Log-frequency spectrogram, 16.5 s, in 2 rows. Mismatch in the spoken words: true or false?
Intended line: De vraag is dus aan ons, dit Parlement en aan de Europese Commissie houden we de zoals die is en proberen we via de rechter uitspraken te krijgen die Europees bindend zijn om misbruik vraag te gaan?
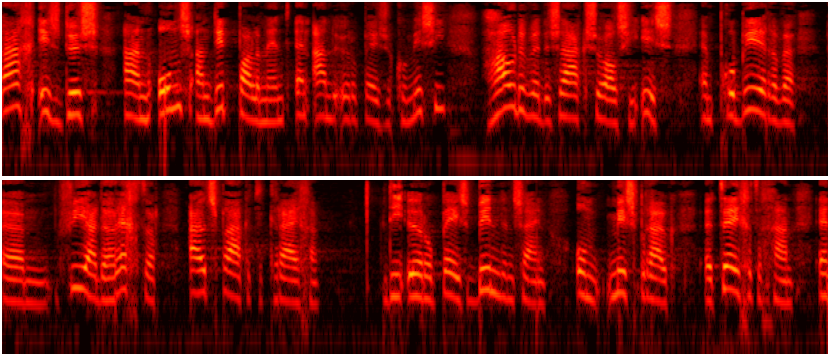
true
